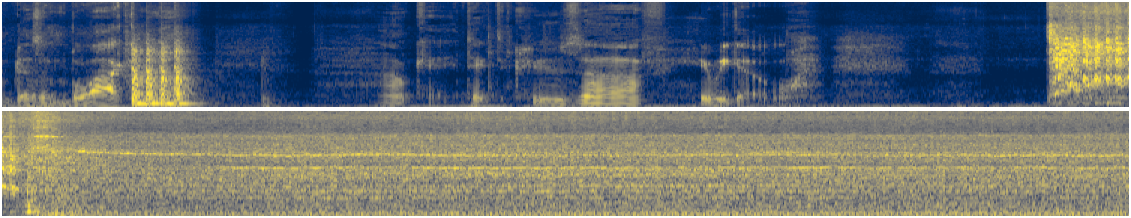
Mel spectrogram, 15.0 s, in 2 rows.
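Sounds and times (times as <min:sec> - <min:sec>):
starter motor cranking: 0:07.0 - 0:09.1.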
